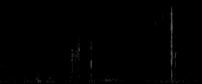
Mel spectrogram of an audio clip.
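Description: Near silence in a brief pause in speech, broken by a few faint small mouth clicks and one sharper click from the lips parting just before talking resumes.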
